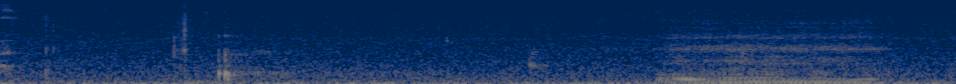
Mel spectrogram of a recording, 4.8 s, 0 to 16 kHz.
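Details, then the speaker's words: Pet ("my boy") snoring before noon in a quiet room: one low, rough rumbling breath near the end; species not stated. "hear that that's my boy what are you doing snoring it's not even 12."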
